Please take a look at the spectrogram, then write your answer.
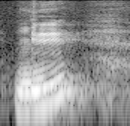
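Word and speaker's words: ν: Donc chaque onde est caractérisée par sa fréquence n au nu, ce symbole est prononcé nu, et une période t.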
